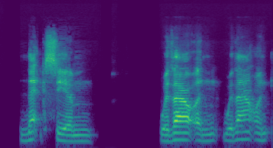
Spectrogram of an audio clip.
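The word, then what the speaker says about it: NXIVM: Colts which I can't how do you pronounce that Colt its neck serious nexium yeah isn't there a V in it there is but then that's like a slight shiver cheese isn't it the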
